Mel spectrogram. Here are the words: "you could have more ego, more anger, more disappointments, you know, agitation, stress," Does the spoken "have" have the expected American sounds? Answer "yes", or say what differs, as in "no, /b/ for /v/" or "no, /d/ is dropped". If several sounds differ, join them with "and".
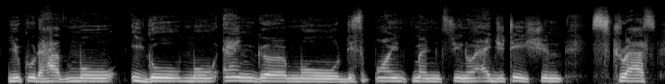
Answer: yes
